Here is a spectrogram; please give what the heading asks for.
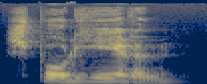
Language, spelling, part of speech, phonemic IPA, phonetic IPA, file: Dutch, spoliëren, verb, /ˌspoː.liˈeː.rə(n)/, [ˌspoː.liˈjeː.rə(n)], Nl-spoliëren.ogg
- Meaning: to plunder, to spoliate, to despoil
